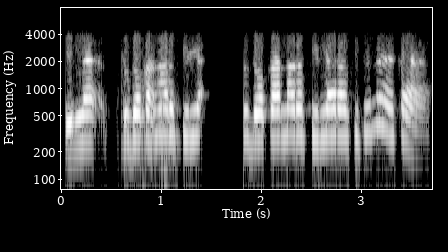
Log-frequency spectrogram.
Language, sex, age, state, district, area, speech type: Odia, female, 45-60, Odisha, Angul, rural, conversation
